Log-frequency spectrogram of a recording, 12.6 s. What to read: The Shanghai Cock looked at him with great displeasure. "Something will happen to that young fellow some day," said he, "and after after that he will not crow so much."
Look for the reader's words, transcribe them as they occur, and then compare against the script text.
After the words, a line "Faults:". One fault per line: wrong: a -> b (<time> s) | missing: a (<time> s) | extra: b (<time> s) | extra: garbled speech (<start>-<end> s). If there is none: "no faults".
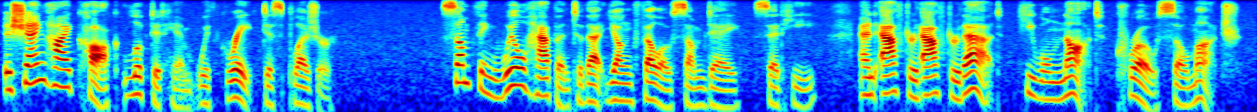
The Shanghai Cock looked at him with great displeasure. "Something will happen to that young fellow some day," said he, "and after after that he will not crow so much."
Faults:
no faults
